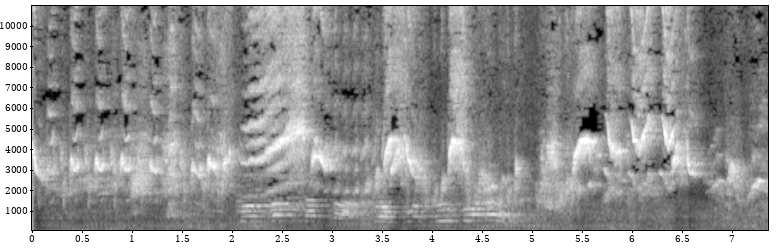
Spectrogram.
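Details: Caged wild-caught Chinese hwamei, said to sing like a tame bird, mixes fast whistled notes with harsh, buzzy chatter and rolling phrases, loud throughout.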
